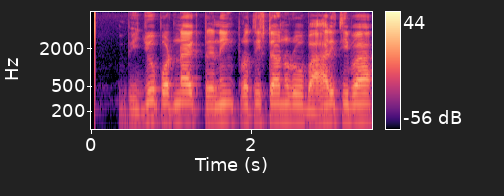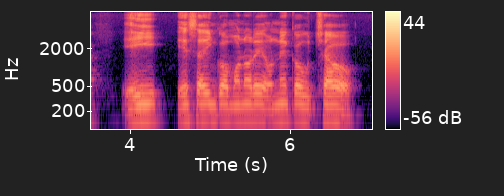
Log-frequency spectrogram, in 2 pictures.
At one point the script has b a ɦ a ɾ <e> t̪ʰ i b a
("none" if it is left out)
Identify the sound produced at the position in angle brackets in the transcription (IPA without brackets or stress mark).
i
